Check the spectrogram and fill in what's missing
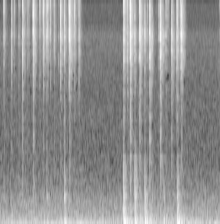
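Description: Long painted fingernails tap fast in a drumming pattern on old glazed white ceramic subway tiles on a solid wall. Quiet, sharp, bright clicks come in two quick bursts separated by a short pause, each tap dying away almost instantly.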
